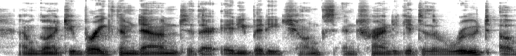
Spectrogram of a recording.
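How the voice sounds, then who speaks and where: A man talks at a very deep, low pitch with vocal fry. The recording is very clean, with a silent background. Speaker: podcast host. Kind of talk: self-introduction monologue.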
